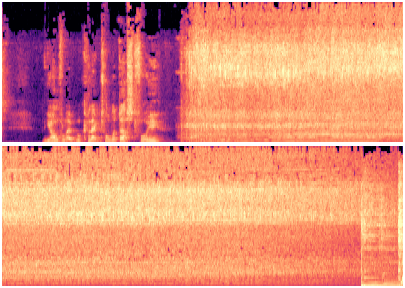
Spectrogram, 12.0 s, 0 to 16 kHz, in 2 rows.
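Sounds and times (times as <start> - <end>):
cordless drill boring into wall: 2.6 - 11.4.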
